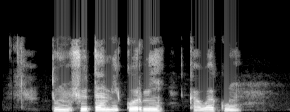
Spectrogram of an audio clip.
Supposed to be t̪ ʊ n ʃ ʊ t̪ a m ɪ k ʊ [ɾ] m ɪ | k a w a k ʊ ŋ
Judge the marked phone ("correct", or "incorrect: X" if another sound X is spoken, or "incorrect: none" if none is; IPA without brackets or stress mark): correct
